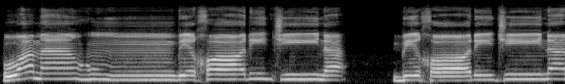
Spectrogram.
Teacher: اخفا میم ساکن، تھوڑی دیر آواز کو ناک میں چھپاتے ہیں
